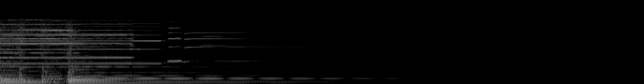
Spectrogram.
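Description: Music ending: the band's last chord is struck about a second in and rings out, a low note pulsing about four times a second, fading away over about four seconds to silence.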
